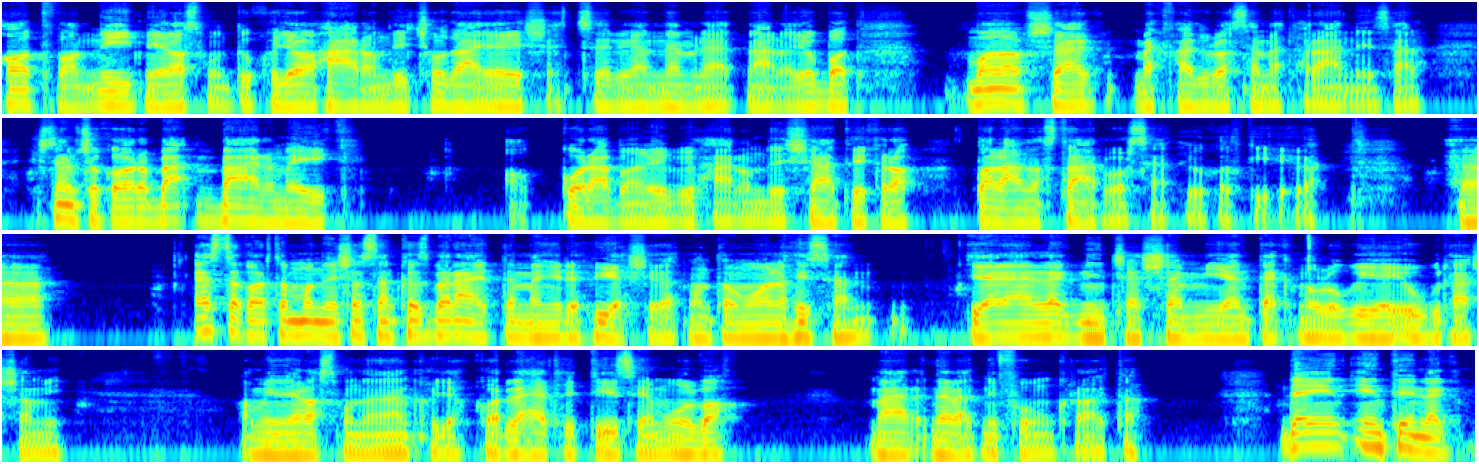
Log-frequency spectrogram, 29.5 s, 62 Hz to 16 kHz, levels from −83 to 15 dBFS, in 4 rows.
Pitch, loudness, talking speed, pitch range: 95 Hz, -19 LUFS, 145 wpm, 90-110 Hz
